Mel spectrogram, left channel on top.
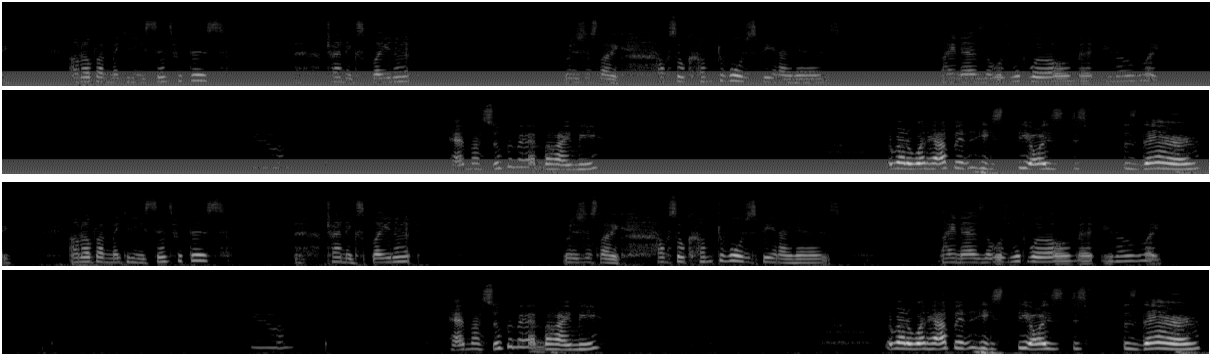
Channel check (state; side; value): noise; left; hum, 12 dB below the sound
